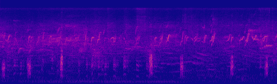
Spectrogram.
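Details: Newly hatched chicks in a free-range backyard flock give a steady stream of faint high cheeps, while short, abrupt clucks sound roughly twice a second over a soft background hum.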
